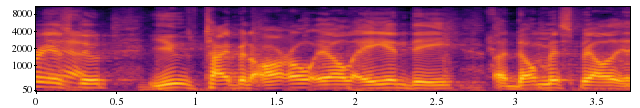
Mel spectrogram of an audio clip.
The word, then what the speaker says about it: Roland: All right, so if y'all go to her institute, you type in ROLAND. Don't misspell it. It ain't Ronald. It's ROLAND. You get a 15% discount.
